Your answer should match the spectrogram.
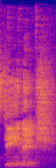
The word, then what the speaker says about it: Danish: It's Danish, like the pastry.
